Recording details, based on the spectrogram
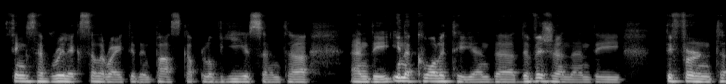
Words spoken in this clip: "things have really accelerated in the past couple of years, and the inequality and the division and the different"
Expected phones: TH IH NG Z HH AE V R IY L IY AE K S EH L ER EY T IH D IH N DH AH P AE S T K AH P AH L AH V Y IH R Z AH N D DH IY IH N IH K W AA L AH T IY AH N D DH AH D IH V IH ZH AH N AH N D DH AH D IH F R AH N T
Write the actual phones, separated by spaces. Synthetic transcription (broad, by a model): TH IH NG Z HH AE V R IY L IY AE K S EH L ER EY T IH D IH N P AE S T K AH P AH L AH V Y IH R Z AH N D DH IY IH N IH K W AA L AH T IY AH N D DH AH D IH V IH ZH AH N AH N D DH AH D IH F R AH N T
